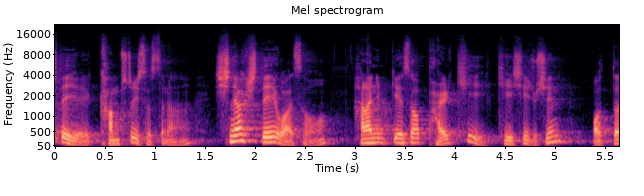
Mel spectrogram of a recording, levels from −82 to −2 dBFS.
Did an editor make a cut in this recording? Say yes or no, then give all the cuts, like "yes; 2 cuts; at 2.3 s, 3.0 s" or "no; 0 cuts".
no; 0 cuts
